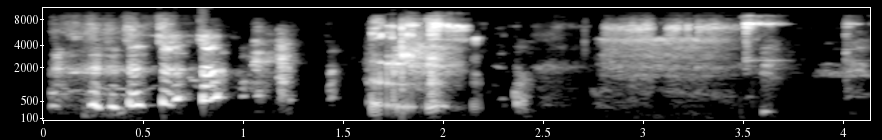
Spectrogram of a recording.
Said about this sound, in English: The amount of burping that is in this podcast is hilarious.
